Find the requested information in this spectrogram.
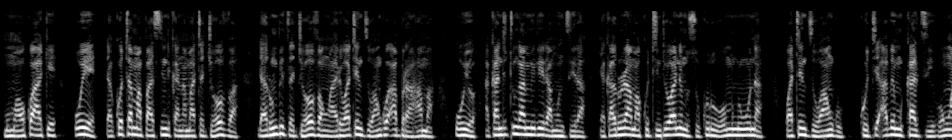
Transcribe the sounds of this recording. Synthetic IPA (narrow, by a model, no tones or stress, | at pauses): mumao̞koaːke̞ | uje̞ndako̞tamapasindikanamatad͡ʒe̞ɦo̞vʱa | ndaɾumbid͡zad͡ʒe̞ɦo̞vʱamwaɾiwate̞nziwaŋɡuaburaɦaːma | ujo̞akandituŋɡamiriɾamunziɾajakaɾuramakutindiwane̞muzukuɾuwo̞munuːna | wate̞nziwaŋɡu | kutiʔaʋe̞mukad͡ziwo̞mwaa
